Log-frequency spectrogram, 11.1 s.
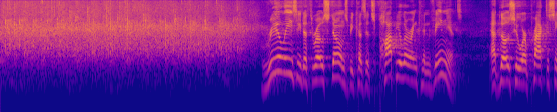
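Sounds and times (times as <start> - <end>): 
audience clapping: 0.0 - 5.3
speech: 5.2 - 11.1.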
